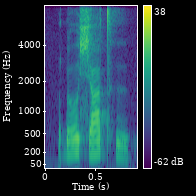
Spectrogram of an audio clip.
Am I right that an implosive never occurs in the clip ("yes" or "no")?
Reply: no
